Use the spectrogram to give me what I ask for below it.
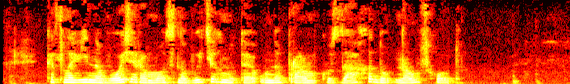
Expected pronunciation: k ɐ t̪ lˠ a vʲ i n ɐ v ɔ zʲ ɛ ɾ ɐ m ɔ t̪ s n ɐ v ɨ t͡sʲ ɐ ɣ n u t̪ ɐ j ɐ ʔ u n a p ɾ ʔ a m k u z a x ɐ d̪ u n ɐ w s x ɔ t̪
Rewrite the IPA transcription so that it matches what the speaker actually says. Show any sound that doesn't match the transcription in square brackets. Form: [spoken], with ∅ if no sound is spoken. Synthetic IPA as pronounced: k ɐ t̪ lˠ a vʲ i n ɐ v ɔ zʲ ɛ ɾ ɐ m ɔ t̪ s n ɐ v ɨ t͡sʲ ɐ ɣ n u t̪ ɐ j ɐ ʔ u n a p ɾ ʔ a m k u z a x ɐ d̪ u n ɐ w s x ɔ t̪

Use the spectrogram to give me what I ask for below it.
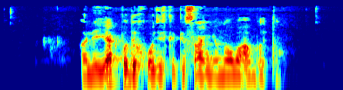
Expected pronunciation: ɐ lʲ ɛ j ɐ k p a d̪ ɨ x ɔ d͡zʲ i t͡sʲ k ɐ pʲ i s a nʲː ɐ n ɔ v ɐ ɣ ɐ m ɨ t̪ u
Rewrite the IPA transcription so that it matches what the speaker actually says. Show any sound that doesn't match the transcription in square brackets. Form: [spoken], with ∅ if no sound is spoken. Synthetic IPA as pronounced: ɐ lʲ ɛ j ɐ k p [ɐ] d̪ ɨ x ɔ d͡zʲ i t͡sʲ k ɐ pʲ i s a nʲː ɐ n ɔ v ɐ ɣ ɐ [b] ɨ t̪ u

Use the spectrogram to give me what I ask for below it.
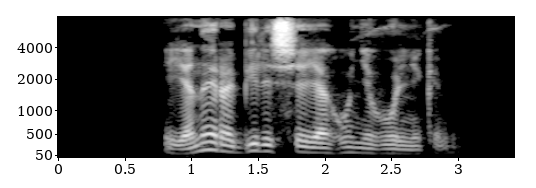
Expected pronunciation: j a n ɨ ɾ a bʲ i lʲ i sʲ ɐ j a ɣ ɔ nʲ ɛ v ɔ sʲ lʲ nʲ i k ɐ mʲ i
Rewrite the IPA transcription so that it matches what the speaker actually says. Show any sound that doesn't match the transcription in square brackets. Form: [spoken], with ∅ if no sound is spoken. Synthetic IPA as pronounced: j a n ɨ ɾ a bʲ i lʲ i sʲ ɐ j a ɣ ɔ nʲ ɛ v ɔ [∅] lʲ nʲ i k ɐ mʲ i

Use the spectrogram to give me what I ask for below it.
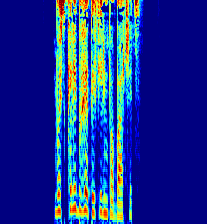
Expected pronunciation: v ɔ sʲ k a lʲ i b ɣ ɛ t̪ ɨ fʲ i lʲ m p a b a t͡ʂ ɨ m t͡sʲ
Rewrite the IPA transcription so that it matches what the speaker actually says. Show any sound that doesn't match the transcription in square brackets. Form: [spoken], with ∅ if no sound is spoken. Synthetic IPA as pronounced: v ɔ sʲ k a lʲ i b ɣ ɛ t̪ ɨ fʲ i lʲ m p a b a t͡ʂ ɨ [∅] t͡sʲ

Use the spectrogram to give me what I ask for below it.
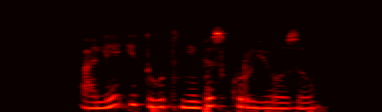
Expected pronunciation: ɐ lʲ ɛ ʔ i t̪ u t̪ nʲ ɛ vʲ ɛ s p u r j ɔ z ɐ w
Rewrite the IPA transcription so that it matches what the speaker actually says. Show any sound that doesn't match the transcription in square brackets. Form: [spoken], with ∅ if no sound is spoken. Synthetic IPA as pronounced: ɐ lʲ ɛ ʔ i t̪ u t̪ nʲ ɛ [bʲ] ɛ s [k] u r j ɔ z ɐ w

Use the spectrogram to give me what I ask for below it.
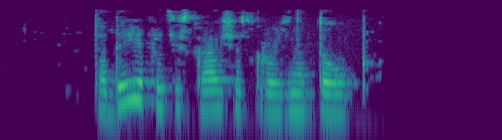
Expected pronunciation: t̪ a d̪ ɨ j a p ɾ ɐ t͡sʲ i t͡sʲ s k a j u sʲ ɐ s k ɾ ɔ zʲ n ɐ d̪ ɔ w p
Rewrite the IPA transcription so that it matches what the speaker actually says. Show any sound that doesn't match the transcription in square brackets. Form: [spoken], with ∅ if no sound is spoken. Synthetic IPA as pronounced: t̪ a d̪ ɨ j a p ɾ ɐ t͡sʲ i [∅] s k a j u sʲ ɐ s k ɾ ɔ zʲ n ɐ [t̪] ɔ w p

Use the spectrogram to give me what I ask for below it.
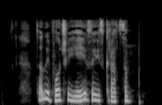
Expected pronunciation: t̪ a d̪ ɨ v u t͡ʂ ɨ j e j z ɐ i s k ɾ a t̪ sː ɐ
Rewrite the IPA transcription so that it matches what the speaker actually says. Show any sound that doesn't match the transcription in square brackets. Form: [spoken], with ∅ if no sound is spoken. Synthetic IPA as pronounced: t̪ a d̪ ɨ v [ɔ] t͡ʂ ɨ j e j z ɐ i s k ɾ a t̪ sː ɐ

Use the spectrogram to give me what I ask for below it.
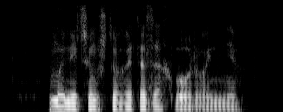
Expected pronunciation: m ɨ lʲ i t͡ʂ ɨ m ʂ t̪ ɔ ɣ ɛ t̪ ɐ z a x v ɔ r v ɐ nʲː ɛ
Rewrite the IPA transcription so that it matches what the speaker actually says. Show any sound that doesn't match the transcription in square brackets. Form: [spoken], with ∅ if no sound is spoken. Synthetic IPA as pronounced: m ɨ lʲ i t͡ʂ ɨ m ʂ t̪ ɔ ɣ ɛ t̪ ɐ z a x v ɔ r v ɐ nʲː ɛ

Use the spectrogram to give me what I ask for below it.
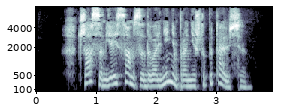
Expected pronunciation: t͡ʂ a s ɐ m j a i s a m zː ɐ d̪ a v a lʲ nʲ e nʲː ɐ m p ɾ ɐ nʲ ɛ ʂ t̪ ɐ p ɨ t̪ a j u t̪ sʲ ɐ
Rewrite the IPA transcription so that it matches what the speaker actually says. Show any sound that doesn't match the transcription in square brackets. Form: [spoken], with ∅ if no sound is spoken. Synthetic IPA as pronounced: t͡ʂ a s ɐ m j a i s a m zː ɐ d̪ [ɐ] v a lʲ nʲ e nʲː ɐ m p ɾ ɐ nʲ ɛ ʂ t̪ ɐ p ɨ t̪ a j u [∅] sʲ ɐ

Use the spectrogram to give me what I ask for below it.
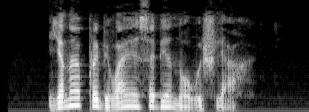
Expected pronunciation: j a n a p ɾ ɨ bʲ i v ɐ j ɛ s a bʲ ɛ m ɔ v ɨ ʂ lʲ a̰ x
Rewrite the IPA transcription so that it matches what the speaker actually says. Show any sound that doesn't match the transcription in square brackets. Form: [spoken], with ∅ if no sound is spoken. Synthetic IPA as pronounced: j a n a p ɾ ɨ bʲ i v [a] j ɛ s a bʲ ɛ [n] ɔ v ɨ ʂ lʲ a̰ x

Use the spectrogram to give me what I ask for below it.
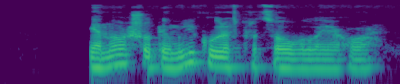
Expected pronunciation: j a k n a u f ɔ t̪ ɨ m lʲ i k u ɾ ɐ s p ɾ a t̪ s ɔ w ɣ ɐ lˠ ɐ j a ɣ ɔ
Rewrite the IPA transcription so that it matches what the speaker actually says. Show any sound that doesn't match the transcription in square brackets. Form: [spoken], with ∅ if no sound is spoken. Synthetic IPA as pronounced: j a [∅] n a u [ʂ] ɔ t̪ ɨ m lʲ i k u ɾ ɐ s p ɾ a t̪ s ɔ w [v] ɐ lˠ ɐ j a ɣ ɔ

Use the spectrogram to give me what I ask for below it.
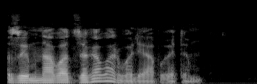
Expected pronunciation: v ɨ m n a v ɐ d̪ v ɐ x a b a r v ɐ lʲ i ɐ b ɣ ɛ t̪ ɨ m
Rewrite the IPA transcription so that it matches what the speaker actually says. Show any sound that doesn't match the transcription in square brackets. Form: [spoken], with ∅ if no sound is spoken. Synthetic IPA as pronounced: [z] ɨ m n a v ɐ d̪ [z] ɐ [ɣ] a [v] a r v ɐ lʲ i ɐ b ɣ ɛ t̪ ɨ m

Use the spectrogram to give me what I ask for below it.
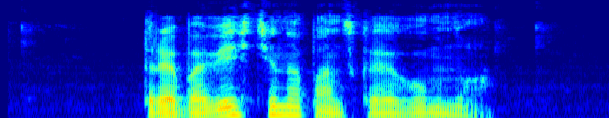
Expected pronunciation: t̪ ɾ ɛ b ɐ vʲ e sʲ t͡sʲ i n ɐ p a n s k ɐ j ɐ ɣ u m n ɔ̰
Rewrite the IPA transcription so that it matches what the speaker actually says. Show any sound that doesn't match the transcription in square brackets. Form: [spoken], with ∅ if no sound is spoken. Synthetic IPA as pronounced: t̪ ɾ ɛ b ɐ vʲ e sʲ t͡sʲ i n ɐ p a n s k ɐ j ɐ ɣ u m n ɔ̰

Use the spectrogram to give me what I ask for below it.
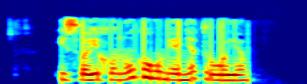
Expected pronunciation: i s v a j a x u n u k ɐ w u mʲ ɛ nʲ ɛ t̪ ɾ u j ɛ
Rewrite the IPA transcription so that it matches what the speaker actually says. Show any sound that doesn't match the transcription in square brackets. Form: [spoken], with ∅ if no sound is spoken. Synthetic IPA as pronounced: i s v a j [i] x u n u k ɐ w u mʲ [a] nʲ ɛ t̪ ɾ [ɔ] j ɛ

